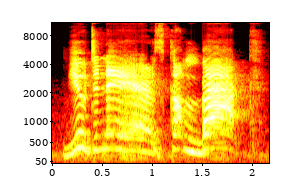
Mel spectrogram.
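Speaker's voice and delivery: loud, slow angry yell; captain shouts at deserting crew; furious shout. A narrator's reading. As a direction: roar after the fleeing men. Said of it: "shouted Captain Bones".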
